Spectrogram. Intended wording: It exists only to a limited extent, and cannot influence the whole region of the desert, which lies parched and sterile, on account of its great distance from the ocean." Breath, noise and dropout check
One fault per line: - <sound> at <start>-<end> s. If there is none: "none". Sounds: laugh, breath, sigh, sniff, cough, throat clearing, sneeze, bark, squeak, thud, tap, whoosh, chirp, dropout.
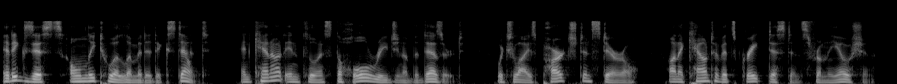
none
